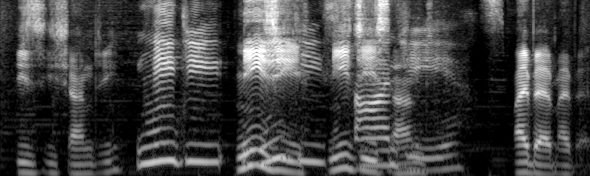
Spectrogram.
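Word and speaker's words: Nijisanji: Like definitely VG Shanji, VG Shanji, Niji Niji Sanji.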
